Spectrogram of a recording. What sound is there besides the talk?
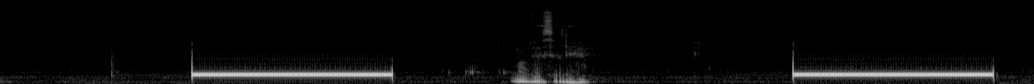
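telephone ringing tone beeps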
